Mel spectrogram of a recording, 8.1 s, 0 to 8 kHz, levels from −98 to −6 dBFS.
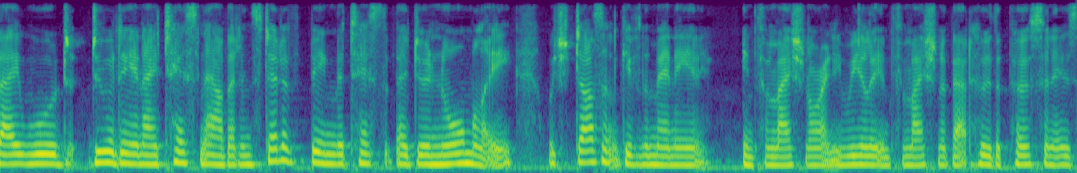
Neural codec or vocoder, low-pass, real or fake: codec, 16 kHz, 16 kbps, FunCodec, trained on LibriTTS, 50 frames a second; 7.2 kHz; fake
